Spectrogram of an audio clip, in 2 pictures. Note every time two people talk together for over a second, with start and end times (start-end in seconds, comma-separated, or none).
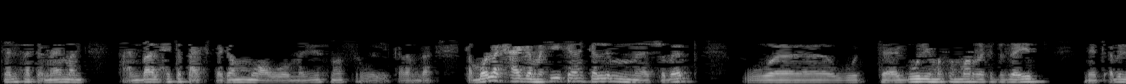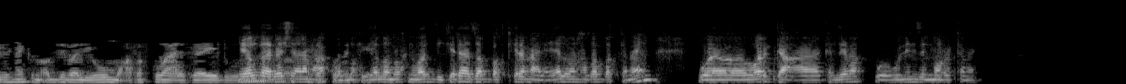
13.6-15.0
